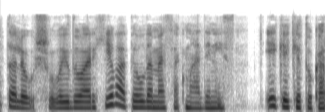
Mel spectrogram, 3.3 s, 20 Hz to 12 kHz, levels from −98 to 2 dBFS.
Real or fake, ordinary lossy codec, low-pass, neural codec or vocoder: real; AAC, 48 kbps; 7.2 kHz; none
